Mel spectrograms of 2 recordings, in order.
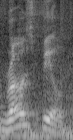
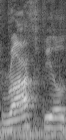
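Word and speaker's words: Rosfield: He's saying Rosefield. Did I say Rosefield? It's pronounced Rossfield in my country where I'm from. It's no big deal. However you pronounce it, that's cool with me.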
